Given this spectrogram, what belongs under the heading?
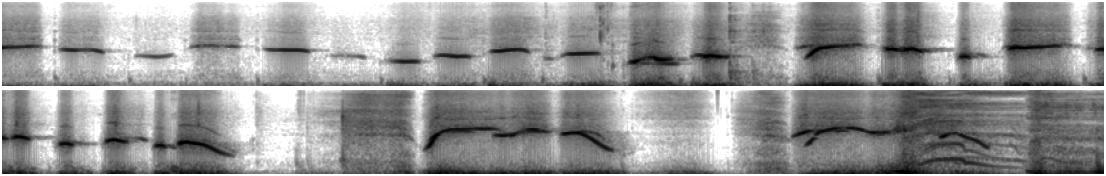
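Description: A person whistles a melodic tune in short phrases with pauses, clear and close, with breaths between the runs.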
